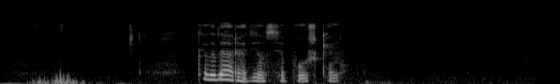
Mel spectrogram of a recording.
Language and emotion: Russian, sad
